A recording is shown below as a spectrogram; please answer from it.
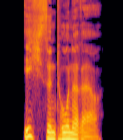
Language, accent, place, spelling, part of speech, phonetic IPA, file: German, Germany, Berlin, ich-syntonerer, adjective, [ˈɪçzʏnˌtoːnəʁɐ], De-ich-syntonerer.ogg
- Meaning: inflection of ich-synton: 1. strong/mixed nominative masculine singular comparative degree 2. strong genitive/dative feminine singular comparative degree 3. strong genitive plural comparative degree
